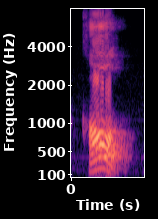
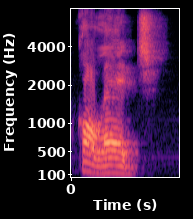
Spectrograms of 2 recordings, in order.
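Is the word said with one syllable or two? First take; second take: one; two. First: The ending is a short final consonant sound. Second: The ending is said as a separate syllable. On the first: The speaker calls it right. "Você fala called, called" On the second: The speaker calls it wrong. "Você não fala college, college, por favor"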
